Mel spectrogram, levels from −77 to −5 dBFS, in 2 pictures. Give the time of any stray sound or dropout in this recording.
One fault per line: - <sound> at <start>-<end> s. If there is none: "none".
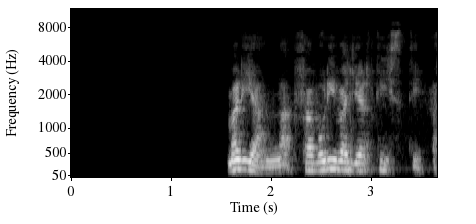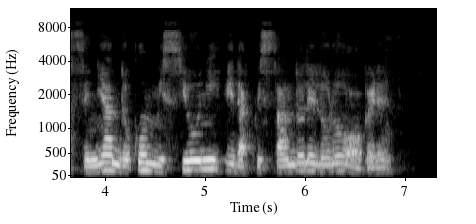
none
